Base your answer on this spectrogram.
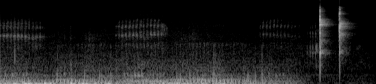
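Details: A domestic cat purrs steadily with a low continuous rumble and soft breathy swells while being handled during ear-check training and rewarded with stroking, then two sharp clicks follow as a training clicker comes into use.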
